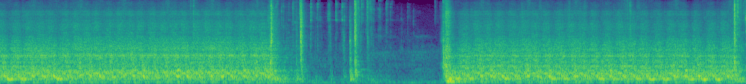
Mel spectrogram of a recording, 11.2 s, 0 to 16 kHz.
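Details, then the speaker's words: Morris Minor cranked out of gear after 12 months in storage, fuel pump ticking first: sluggish uneven cranking at about three turns a second that pauses and drags, never firing; dead battery. "No dying battery. That's a shame. I thought we'd get something a bit more exciting than that."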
